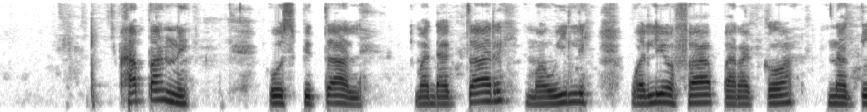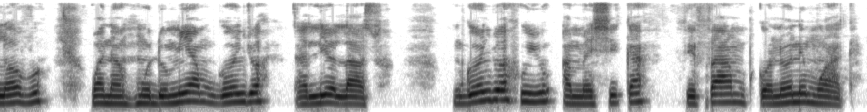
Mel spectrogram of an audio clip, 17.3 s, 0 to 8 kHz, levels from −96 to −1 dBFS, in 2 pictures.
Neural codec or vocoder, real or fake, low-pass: none; real; 7.2 kHz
